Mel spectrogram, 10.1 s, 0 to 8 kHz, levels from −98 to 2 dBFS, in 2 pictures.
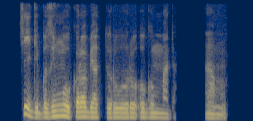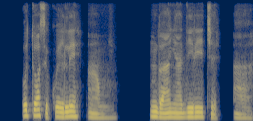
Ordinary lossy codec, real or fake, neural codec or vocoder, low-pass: Opus, 64 kbps; real; none; 7.2 kHz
